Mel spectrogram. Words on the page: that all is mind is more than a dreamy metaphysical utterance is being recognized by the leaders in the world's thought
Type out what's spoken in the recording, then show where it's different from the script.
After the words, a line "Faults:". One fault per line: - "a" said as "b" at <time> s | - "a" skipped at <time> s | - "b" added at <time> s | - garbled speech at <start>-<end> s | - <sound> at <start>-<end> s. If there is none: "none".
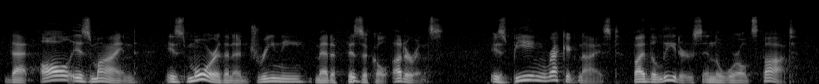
that all is mind is more than a dreamy metaphysical utterance is being recognized by the leaders in the world's thought
Faults:
none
